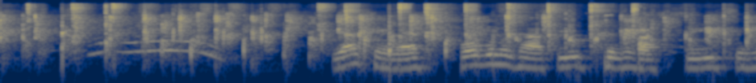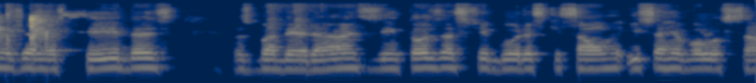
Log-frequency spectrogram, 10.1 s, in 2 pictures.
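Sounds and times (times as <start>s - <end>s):
crowd applauding: 0.0s - 5.4s
vocal whoop or cheer: 0.5s - 1.6s
speech: 2.2s - 10.0s.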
